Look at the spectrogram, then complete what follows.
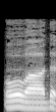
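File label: "ovaada", Pali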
